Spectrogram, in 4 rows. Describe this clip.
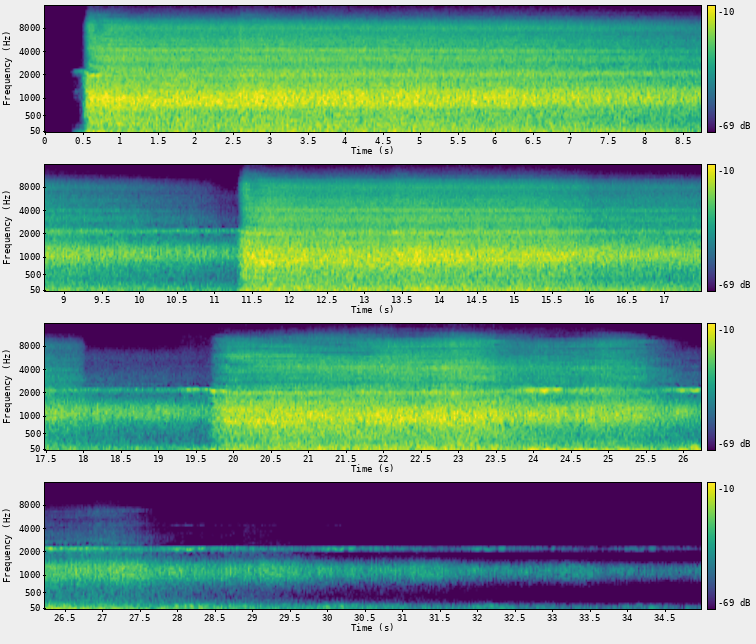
brth sol3 4 tmty rngsft
Just some examples of processed breaths form pack "whispers, breath, wind". This is a granular timestretched version of the breath_solo3 sample with ringmodulation.
suspense, wind, air, tension, noise, shocked, processed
